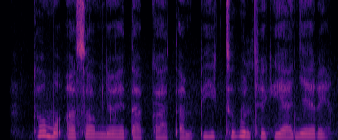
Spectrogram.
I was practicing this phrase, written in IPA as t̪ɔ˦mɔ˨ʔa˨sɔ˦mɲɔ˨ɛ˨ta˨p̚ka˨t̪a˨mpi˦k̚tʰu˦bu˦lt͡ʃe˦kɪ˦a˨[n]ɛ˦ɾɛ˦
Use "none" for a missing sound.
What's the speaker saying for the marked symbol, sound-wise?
ɲ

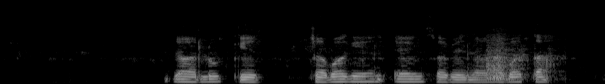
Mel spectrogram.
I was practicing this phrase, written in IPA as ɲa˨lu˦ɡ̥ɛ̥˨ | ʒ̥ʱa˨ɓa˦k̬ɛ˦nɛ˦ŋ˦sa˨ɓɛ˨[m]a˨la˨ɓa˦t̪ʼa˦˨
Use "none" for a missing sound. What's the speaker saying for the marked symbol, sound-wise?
ɲ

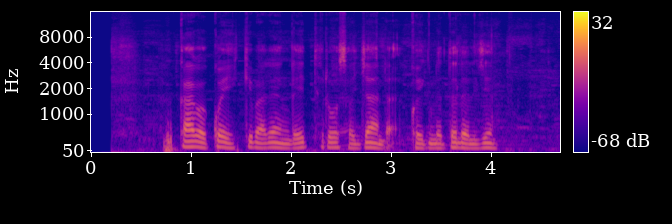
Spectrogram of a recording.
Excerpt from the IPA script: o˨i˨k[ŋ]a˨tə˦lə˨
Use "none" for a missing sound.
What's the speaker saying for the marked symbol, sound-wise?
n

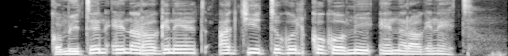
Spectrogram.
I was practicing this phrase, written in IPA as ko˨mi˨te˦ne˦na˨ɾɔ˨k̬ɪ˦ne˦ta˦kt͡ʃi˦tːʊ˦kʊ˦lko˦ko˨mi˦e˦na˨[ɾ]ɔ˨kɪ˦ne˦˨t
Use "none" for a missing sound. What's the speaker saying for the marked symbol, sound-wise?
ɾ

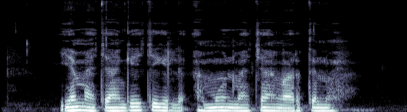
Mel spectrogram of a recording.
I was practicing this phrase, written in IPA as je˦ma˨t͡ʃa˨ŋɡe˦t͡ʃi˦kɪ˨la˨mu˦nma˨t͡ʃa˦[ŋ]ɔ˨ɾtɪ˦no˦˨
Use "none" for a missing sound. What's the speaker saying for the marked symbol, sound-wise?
ŋ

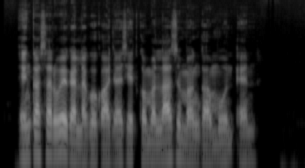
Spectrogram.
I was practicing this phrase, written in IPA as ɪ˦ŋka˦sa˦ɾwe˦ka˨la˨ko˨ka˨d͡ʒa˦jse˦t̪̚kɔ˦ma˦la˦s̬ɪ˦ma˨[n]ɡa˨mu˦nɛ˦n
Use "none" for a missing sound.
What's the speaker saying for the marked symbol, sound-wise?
ŋ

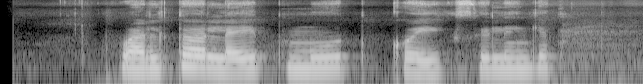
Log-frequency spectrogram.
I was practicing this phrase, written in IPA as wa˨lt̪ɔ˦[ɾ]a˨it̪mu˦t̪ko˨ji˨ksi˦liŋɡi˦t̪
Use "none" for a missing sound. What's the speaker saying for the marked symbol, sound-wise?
l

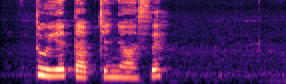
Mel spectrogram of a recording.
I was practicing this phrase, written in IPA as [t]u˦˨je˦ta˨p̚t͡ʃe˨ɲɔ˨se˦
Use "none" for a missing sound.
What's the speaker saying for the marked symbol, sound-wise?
t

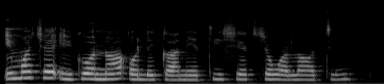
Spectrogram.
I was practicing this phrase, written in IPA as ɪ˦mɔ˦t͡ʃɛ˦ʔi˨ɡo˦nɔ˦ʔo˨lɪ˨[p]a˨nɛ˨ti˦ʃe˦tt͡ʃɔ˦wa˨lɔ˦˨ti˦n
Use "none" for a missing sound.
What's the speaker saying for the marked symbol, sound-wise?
k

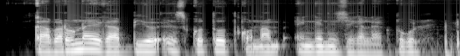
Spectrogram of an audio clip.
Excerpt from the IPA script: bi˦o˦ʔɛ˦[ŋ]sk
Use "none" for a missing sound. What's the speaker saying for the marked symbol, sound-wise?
none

